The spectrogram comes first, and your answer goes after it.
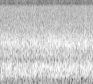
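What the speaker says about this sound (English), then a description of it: "There's a small stream waterfall falling into River Tilt." Small stream waterfall spilling into the River Tilt along a Scottish hiking trail from Blair Atholl, heard as a soft, steady hiss of falling water, faint and continuous with no voices.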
